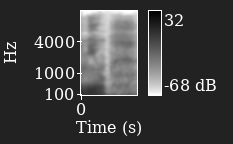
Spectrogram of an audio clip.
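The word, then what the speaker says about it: mu: Mason এবং এটা আসলে এই মিউ আমরা এভাবে উচ্চারণ করে থাকি মিউ তাহলে মিউ মেসনের কথা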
